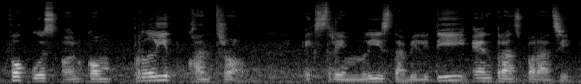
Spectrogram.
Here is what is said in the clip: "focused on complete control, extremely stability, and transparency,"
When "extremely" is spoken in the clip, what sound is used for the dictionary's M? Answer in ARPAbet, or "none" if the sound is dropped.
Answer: M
